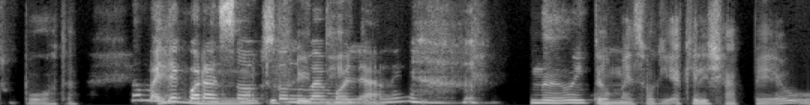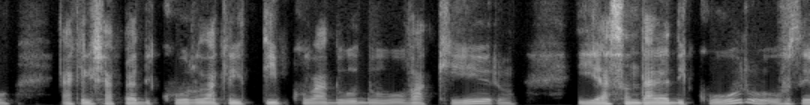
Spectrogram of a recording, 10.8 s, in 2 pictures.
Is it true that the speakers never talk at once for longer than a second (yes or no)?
no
